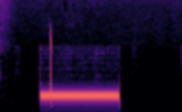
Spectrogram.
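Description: A telephone ringback tone from an outgoing call to a political reporter at Expressen: one steady, clear electronic tone lasting about a second, then a pause before the next ring begins at the very end. No one speaks.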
